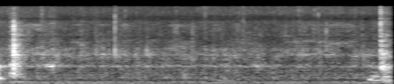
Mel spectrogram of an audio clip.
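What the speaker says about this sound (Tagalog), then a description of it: "Isunod natin yung ating prinitong tilapia." Fried tilapia goes into a pan of spicy coconut-milk sauce with pechay and squash, giving a soft steady sizzle with a few sharp clicks of utensils at the start and end.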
